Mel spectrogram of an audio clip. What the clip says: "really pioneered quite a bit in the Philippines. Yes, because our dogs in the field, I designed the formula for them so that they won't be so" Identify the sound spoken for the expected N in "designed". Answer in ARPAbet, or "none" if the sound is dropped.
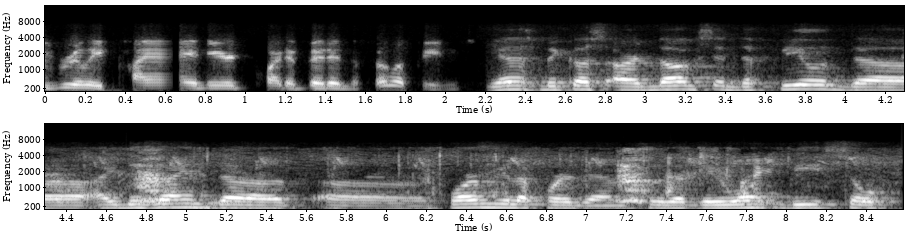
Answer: N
